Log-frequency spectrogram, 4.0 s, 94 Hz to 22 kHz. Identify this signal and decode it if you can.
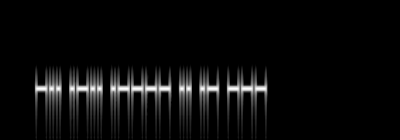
Morse code, heard as a keyed tone, about 34 wpm, 700 Hz. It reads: DL1IAO
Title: Call Signs Repeated 2x - 35wpm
